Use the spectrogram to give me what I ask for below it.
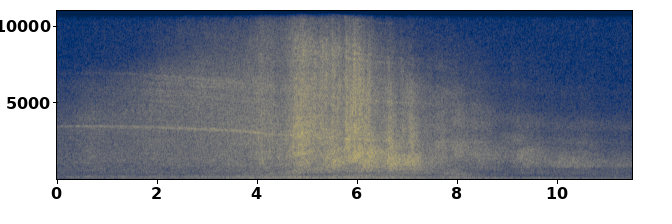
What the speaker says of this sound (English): That was KLM flight 1303 to Gdansk, Embraer 175.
